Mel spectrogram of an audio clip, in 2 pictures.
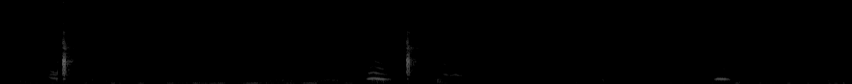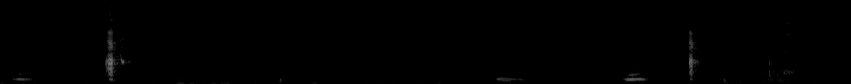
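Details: Soft, brief, sharp catches about ten a minute over quiet room noise from a newborn hiccupping, held warmly in a hat and socks until the hiccups stop; room at 25.5°C; ordinary newborn hiccups.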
